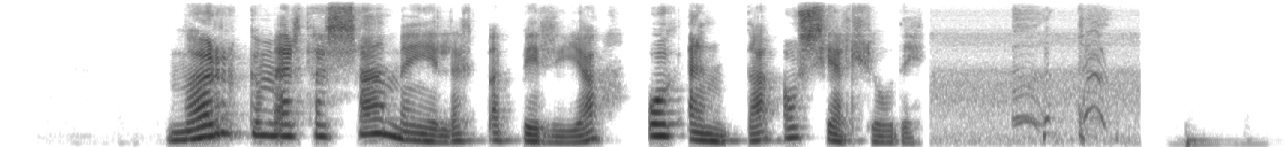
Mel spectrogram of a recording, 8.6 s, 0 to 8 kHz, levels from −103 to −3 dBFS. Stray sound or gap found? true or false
true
